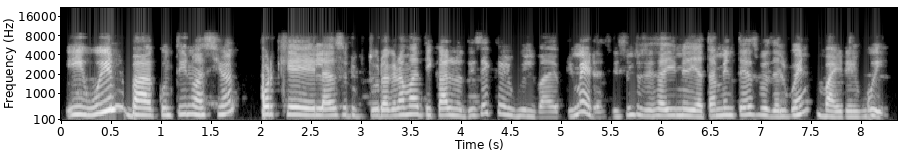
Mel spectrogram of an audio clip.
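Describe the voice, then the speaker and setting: A woman's voice: a little high, a little fast, hardly any pauses. A woman teaching an English lesson in an online class, explaining patiently and checking often that her students follow. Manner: patient, checks understanding with frequent questions. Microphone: video call.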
